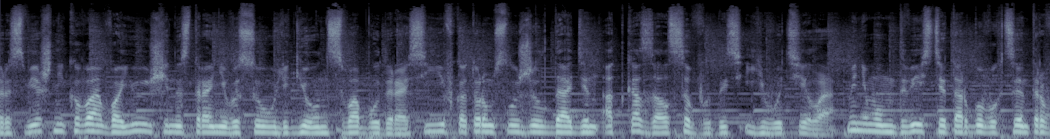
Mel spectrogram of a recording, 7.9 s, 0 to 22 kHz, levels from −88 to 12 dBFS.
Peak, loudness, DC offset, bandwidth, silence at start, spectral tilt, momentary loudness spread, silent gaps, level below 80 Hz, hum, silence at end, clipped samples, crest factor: -2 dBFS; -17 LUFS; under 0.1%; 18.5 kHz; 0 s; -6 dB/octave; 5 LU; none; -40 dBFS; none; 0 s; under 0.1%; 16 dB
